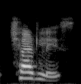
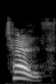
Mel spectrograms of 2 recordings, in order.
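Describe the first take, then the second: First: Charles read as Spanish CHAR-les; pronunciación española. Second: Charles said the English way; one syllable: Charles as "charlz"; pronunciación inglesa. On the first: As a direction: say Charles in two syllables, Spanish-style. Nombre leído a la española. (Charles a la española, "char-les") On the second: Mismo nombre en inglés. (Charles en inglés, una sola sílaba) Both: Shown as a demonstration.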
